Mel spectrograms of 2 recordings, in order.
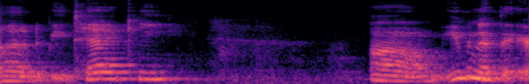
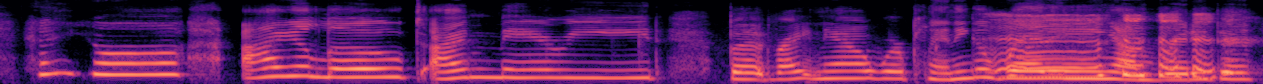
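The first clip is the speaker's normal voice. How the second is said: excited announcement; 6 semitones higher, 4 dB louder than usual. Retold or imitated. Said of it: "pop on and be like".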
